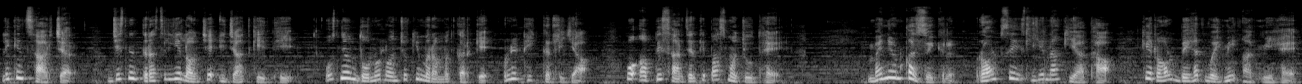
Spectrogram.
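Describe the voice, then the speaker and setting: A mid-range, darkish voice with huge pitch swings delivers an audiobook character reading at normal speed over faint music. The narrator portrays a ruthless male crime boss turned informant, giving long, earnest explanations.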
